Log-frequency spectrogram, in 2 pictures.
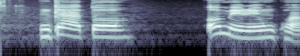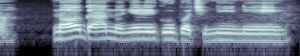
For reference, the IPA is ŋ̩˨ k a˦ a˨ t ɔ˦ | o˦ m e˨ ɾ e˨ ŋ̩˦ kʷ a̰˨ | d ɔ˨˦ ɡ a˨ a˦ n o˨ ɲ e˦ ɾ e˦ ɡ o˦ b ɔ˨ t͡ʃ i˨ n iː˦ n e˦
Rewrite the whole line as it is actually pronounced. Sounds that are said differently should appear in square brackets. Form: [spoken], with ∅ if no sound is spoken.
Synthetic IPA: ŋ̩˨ k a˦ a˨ t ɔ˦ | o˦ m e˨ ɾ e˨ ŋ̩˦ kʷ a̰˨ | [n] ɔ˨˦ ɡ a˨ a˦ n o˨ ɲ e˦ ɾ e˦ ɡ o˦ b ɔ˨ t͡ʃ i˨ n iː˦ n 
